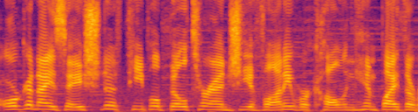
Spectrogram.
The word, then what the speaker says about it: Giovanni: How do you guys pronounce Giovanni's name? Giovanni. Okay. Why? Who's calling Somebody you out? Somebody commented today and said it was Giovanni. Giovanni? Giovanni with a hard G.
